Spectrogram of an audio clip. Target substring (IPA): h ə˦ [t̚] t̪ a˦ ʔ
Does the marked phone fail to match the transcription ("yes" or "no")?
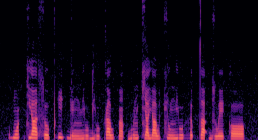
yes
